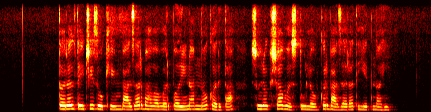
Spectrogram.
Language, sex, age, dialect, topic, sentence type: Marathi, female, 18-24, Southern Konkan, banking, statement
